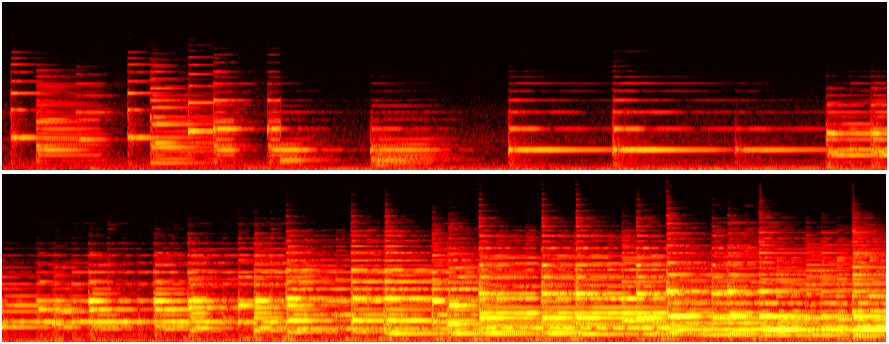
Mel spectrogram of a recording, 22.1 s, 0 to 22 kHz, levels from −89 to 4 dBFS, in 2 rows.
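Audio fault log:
0.0–3.47 s: audio read two samples at a time (double speed). For the opening 3.47 s the music plays at 2.0x speed and an octave high, because each pair of samples has been taken as a single frame, as if the data were stereo or twice as wide. On a spectrogram every partial sits twice as high, and the waveform looks time-compressed and densely packed.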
